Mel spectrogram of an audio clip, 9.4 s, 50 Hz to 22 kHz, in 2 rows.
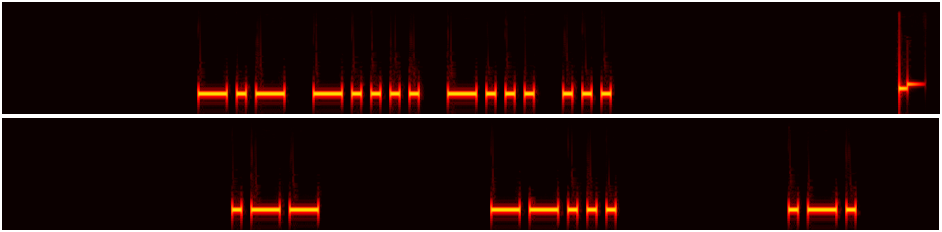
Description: Morse code, heard as a keyed tone, about 25 wpm, spaced as for 14 wpm, 700 Hz. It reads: K6BS W7R
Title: USA Call Signs - 4 Characters - 6x Character Spacing - 25wpm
